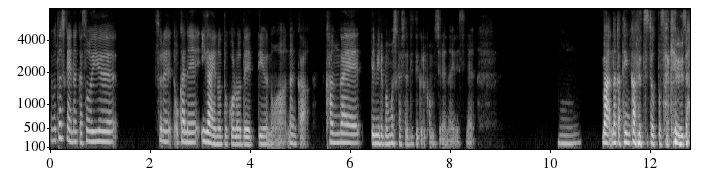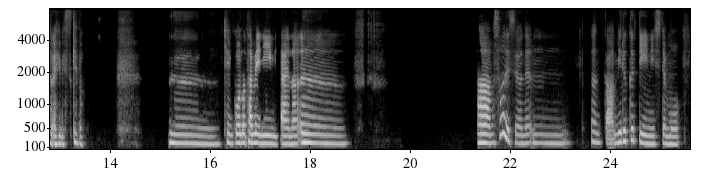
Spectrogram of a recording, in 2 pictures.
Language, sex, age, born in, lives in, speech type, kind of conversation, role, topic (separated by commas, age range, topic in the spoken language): Japanese, female, 25-29, Japan, Japan, conversation, advice, user, 節約を妨げる習慣を見直して無駄遣いを減らすにはどうしたらいいですか？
